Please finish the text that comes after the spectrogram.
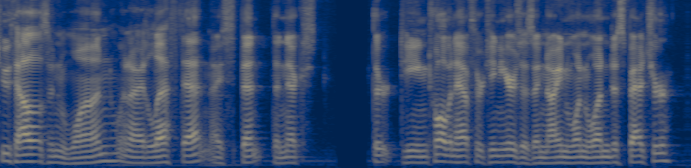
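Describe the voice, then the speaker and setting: A man in his sixties with a fairly low voice, chatting as a guest on a podcast. He tells stories casually, with self-mocking jokes and little acted-out exchanges. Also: fairly even intonation, normal speed, smooth. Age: 60s. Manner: jokey, self-mocking, acts out quoted dialogue. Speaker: podcast guest, retired radio host. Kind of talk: casual anecdotal storytelling.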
